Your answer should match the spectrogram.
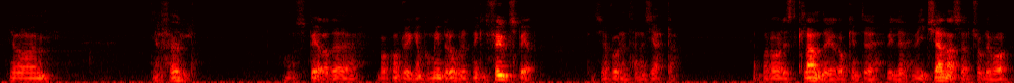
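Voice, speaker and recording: An actor playing an ashamed, defensive lawyer in his late fifties in a radio drama, speaking formally and haltingly. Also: deep voice, darkish tone, natural voice. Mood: remorseful, pleading. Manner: halting, formal, old-fashioned phrasing. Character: ashamed, hesitant 58-year-old lawyer, defensive brother. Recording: roomy, echoing interior.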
